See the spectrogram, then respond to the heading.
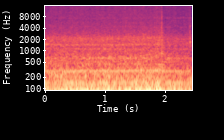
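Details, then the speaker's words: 1975 Pontiac Grand LeMans 400 V8 with two-barrel carb: deep even low rumble with steady beat and no knocks, misses or ticks; idles smoothly. "yeah pretty smooth yeah yeah"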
